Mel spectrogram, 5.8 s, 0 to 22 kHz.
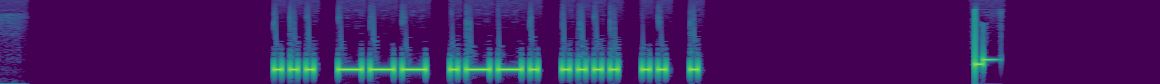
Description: Morse code, heard as a keyed tone, about 30 wpm, 700 Hz. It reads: SOPHIE
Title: USA Common Names - 30wpm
